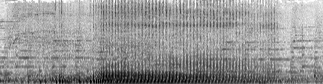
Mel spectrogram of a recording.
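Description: A small mini-bike motorcycle engine gets loud about two seconds in, holds, then fades away over a few seconds, over background music.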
